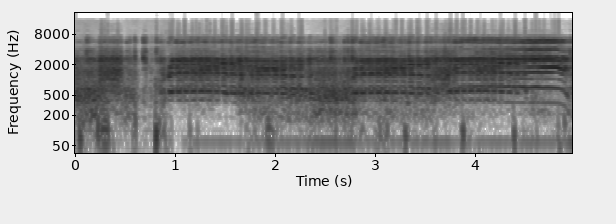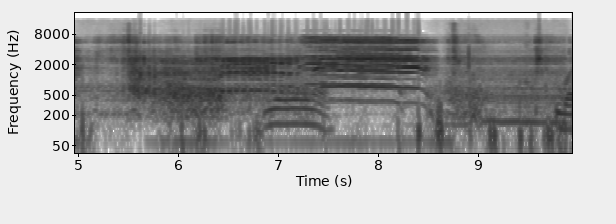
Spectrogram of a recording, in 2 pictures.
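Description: Goats in the video game Goat Simulator bleat loudly and repeatedly, drawn-out wavering cries overlapping one another with barely a pause, close up and filling the whole stretch.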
